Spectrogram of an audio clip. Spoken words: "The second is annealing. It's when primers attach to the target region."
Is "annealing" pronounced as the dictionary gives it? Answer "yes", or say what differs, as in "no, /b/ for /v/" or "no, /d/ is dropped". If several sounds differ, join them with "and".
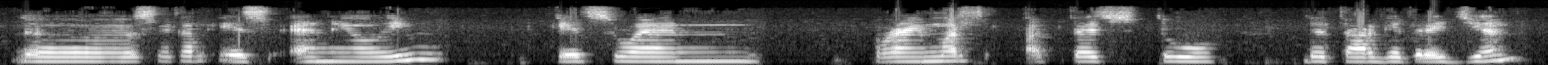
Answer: no, /l/ is dropped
